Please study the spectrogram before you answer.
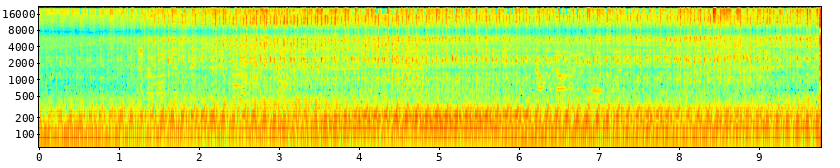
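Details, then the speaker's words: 1971 Chevy Cheyenne C10 after a hard cold start at 22 degrees: steady, even low idle with a smooth regular beat and no misses or ticks; running fine. "runs good stay tuned for more peace"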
